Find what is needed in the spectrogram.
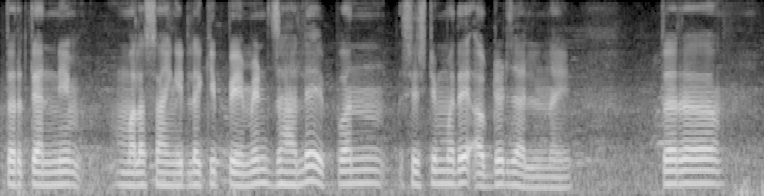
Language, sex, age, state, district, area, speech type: Marathi, male, 18-30, Maharashtra, Wardha, urban, spontaneous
